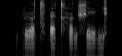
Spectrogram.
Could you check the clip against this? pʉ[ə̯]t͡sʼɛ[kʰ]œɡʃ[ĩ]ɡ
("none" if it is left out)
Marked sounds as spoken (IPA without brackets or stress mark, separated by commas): ə̯, kʰ, i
